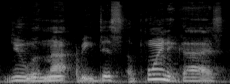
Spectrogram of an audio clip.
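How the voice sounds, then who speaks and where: A slightly hoarse woman chats through a home cooking vlog, repeating herself and calling her viewers "guys". Her voice has a gravelly, creaky edge. Faint noise and pan sizzle sit behind her in the kitchen. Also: on the low side, measured pace. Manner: chatty, says "guys" constantly, repeats herself. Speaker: cooking channel host. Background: food sizzling in a pan.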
